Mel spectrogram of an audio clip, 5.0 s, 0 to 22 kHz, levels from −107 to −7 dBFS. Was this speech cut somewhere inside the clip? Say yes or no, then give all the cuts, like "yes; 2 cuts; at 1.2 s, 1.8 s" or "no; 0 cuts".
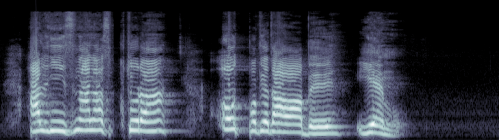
yes; 1 cut; at 1.1 s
